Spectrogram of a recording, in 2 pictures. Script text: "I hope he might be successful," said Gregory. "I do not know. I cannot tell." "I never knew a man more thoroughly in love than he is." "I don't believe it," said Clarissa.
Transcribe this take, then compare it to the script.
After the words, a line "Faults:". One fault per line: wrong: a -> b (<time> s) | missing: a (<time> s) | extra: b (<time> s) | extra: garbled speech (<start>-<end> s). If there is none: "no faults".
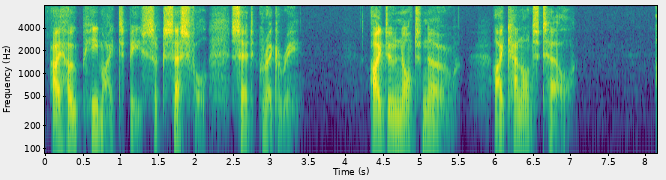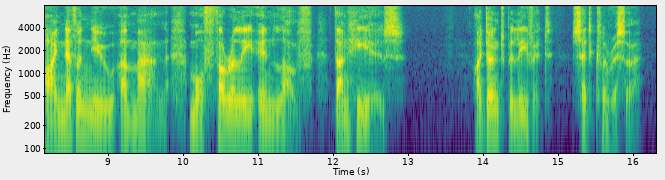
"I hope he might be successful," said Gregory. "I do not know. I cannot tell." "I never knew a man more thoroughly in love than he is." "I don't believe it," said Clarissa.
Faults:
no faults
